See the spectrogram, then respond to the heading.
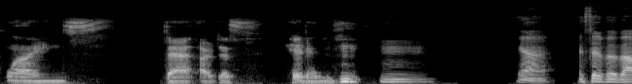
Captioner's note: laughs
